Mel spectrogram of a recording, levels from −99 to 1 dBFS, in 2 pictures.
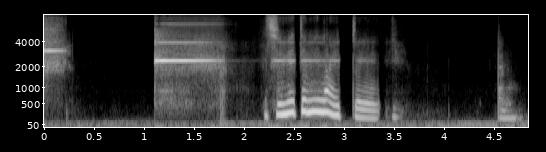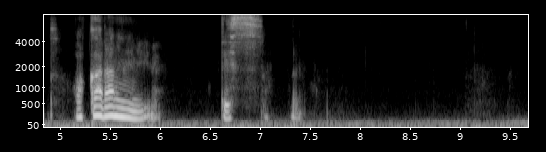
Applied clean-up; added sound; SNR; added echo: neural diffusion model UNIVERSE++.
